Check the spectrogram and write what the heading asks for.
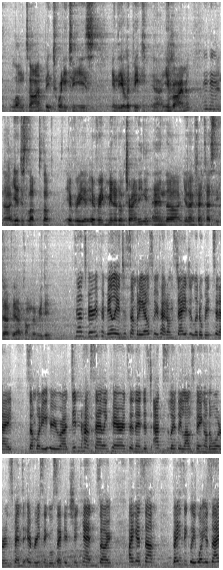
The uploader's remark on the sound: recorded at the Sydney Boat Show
